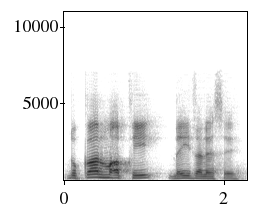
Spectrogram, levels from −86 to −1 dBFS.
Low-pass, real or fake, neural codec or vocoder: 7.2 kHz; fake; codec, 16 kHz, about 1 kbps, DyCAST, with the encoder's durations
